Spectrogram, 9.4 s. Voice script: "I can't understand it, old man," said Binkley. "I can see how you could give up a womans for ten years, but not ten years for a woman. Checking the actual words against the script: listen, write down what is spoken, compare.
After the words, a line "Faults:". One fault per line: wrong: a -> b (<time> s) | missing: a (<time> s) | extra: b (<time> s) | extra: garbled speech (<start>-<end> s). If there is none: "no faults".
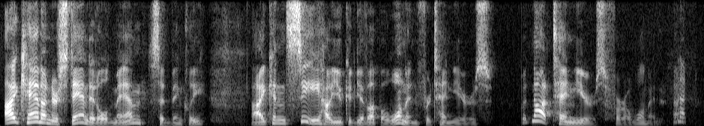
"I can't understand it, old man," said Binkley. "I can see how you could give up a woman for ten years, but not ten years for a woman.
Faults:
wrong: womans -> woman (5.2 s)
